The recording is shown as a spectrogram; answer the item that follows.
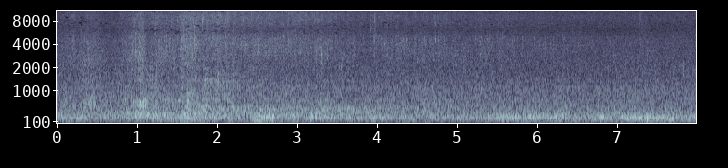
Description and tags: Here is a recording I made at school while I was caught in the rain waiting for it to pass. It's someone rolling by on a skateboard.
